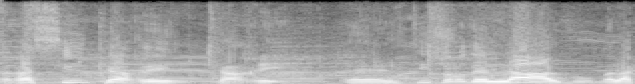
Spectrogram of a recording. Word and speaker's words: Racine Carré: Dovrebbe essere l'accento sulla, sì, se non sbaglio, no? Qui. Racine. Dovrebbe essere Racine Carré.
